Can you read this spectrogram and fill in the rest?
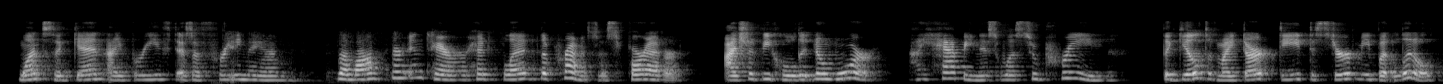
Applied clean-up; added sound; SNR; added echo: neural mask model DeepFilterNet 3.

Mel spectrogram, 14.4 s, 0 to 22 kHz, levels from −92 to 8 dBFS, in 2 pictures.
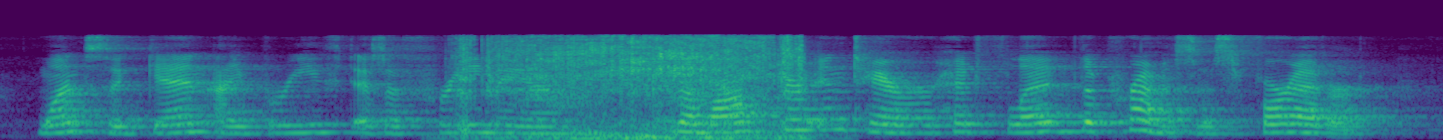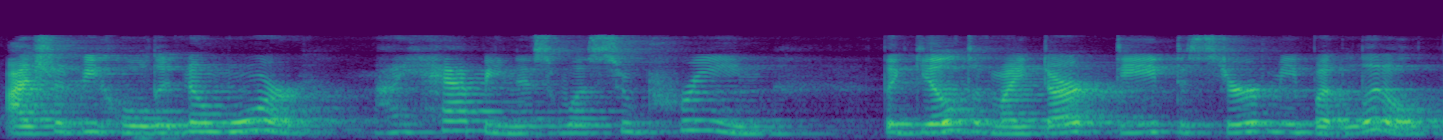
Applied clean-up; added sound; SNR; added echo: none; Tearing; -1 dB; reverberation time 1.0 s.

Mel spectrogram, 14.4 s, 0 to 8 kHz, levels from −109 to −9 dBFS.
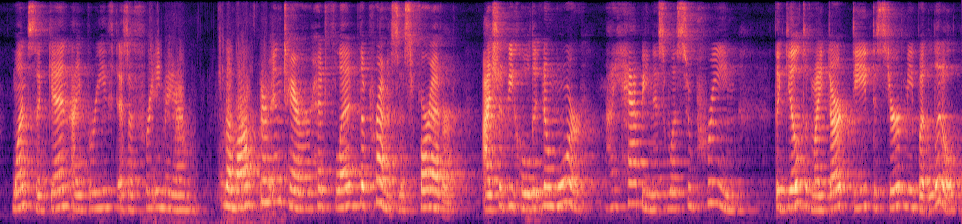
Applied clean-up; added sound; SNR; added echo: neural separator model SepFormer DNS4.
